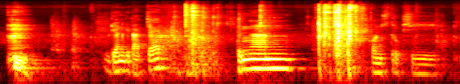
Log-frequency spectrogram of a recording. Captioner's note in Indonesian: berdehem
